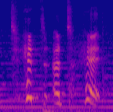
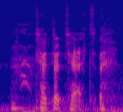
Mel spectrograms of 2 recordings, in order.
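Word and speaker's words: tête-à-tête: Tit-a-tit with everyone, you see. Nope, not how you say it. We're keeping it. Tete-a-tete.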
